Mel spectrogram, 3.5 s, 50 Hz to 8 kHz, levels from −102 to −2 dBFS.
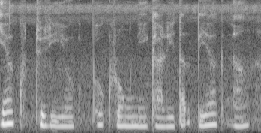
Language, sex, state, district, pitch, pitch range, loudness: Garo, female, Meghalaya, West Garo Hills, 210 Hz, 200-235 Hz, -21 LUFS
